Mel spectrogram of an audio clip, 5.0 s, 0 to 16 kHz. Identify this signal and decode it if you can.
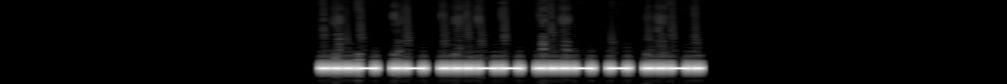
Morse code, heard as a keyed tone, about 40 wpm, 700 Hz. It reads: VA3VTF
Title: DXCC-100 Call Signs - 6 Characters - Repeated 2x - 40wpm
